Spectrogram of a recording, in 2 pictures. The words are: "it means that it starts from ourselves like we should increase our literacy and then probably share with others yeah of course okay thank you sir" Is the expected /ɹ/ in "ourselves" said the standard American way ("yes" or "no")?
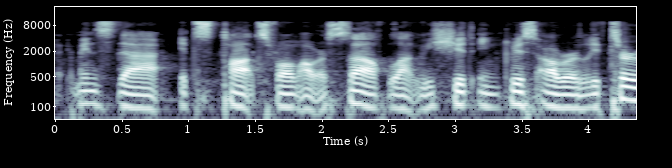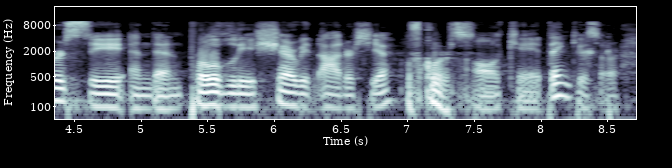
no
